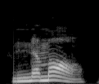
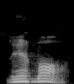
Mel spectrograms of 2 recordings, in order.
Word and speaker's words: Nimal: Nimal. – Two syllables. Nimal.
